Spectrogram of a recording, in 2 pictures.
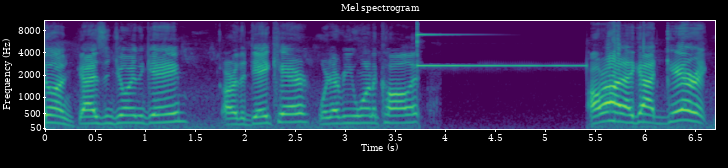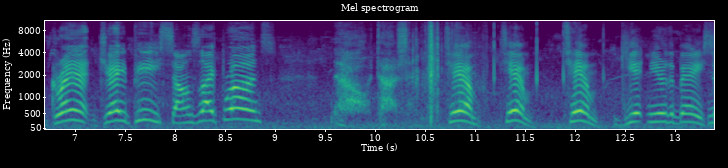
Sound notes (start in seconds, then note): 3.7 bell dings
